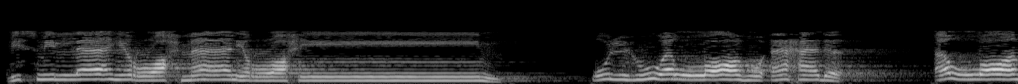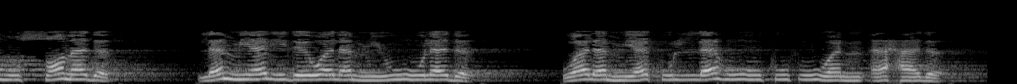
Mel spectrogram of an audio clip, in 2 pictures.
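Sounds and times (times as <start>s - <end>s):
person reciting a sura: 0.0s - 5.3s, 6.0s - 8.7s, 9.3s - 11.6s, 12.2s - 15.2s, 15.8s - 19.7s.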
